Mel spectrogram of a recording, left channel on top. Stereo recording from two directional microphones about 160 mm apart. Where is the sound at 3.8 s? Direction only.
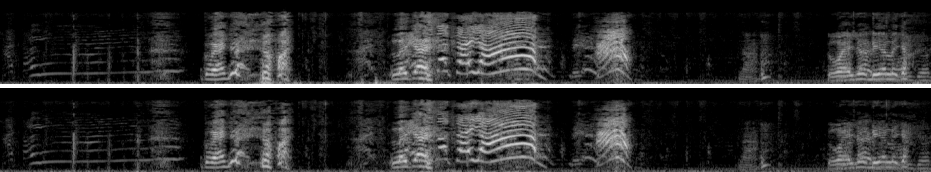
Centre (ahead or behind).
